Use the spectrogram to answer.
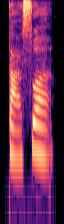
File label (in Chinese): "打算", Chinese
